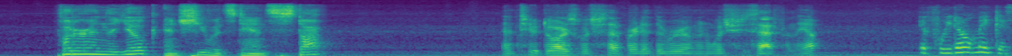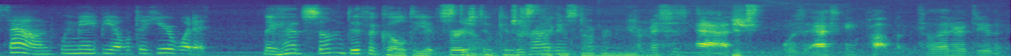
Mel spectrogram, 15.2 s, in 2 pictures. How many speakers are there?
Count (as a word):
four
